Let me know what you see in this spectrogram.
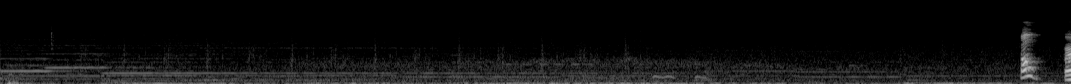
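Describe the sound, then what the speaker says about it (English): A bird hoots in a forest in the video game Syberia 2, a short, loud call near the end over quiet, steady game music. "Bird."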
